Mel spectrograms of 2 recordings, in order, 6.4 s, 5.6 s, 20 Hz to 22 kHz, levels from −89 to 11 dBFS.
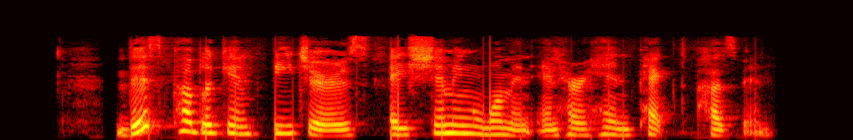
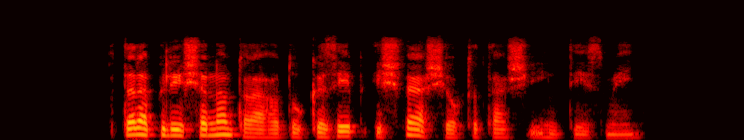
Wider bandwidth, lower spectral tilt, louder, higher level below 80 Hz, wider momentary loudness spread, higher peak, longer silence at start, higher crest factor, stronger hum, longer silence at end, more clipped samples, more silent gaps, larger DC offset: about the same, 8 kHz vs 7.8 kHz; about the same, -4.5 dB/octave vs -5.5 dB/octave; first, -23 LUFS vs -33 LUFS; first, -60 dBFS vs -74 dBFS; second, 11 LU vs 18 LU; first, -4 dBFS vs -16 dBFS; about the same, 0.9 s vs 0.95 s; about the same, 20 dB vs 20 dB; neither; second, 0.6 s vs 0.8 s; neither; neither; neither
